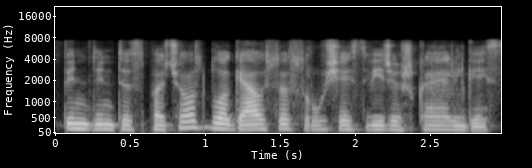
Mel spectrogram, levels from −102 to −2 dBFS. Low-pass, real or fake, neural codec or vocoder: 7.2 kHz; fake; codec, 16 kHz, 4 kbps, X-Codec, HuBERT features, trained on LibriSpeech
